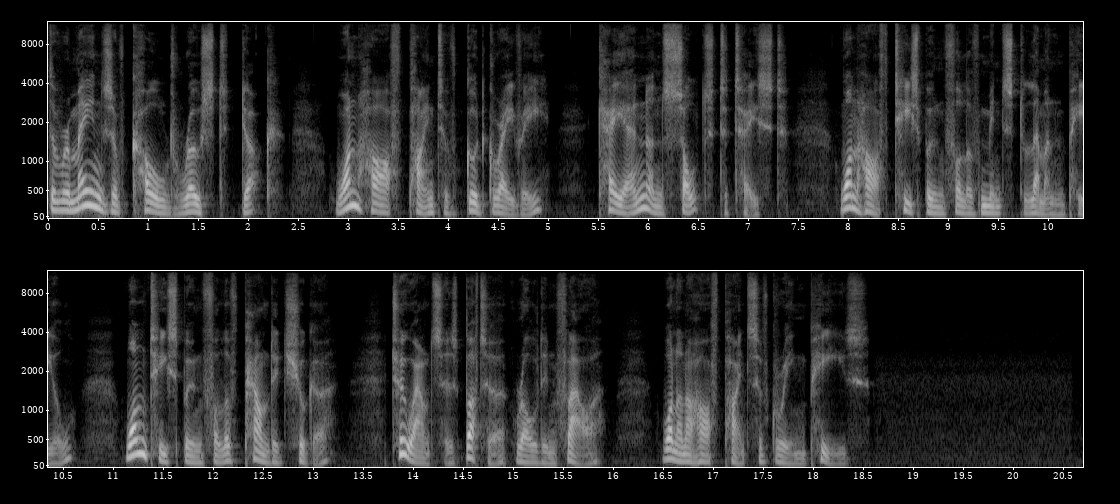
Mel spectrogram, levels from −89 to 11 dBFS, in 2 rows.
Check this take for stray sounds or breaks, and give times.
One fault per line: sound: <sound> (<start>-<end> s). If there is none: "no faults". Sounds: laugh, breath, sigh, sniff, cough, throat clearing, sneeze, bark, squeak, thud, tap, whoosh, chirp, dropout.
no faults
